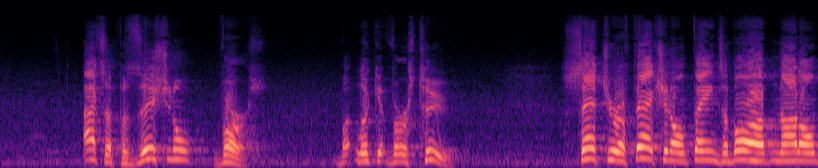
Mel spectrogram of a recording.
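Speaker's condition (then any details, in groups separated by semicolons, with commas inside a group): No condition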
